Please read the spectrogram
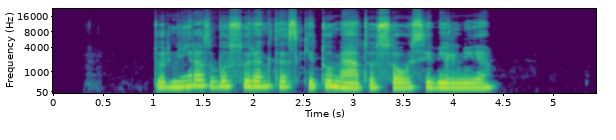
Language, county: Lithuanian, Panevėžys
